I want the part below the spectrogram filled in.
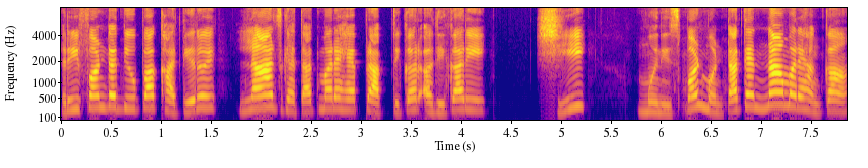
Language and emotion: Goan Konkani, disgusted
